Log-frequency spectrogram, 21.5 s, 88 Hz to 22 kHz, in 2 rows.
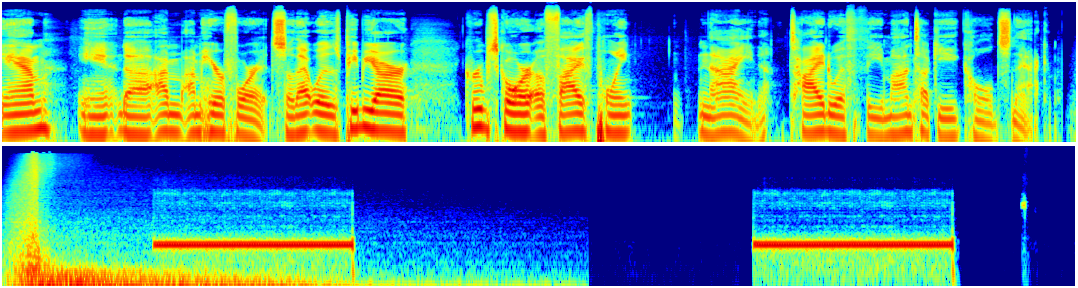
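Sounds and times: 
speech: 0.0 - 6.4, 7.0 - 11.1
telephone ringing with steady electronic tone: 12.3 - 14.3, 18.2 - 20.3.

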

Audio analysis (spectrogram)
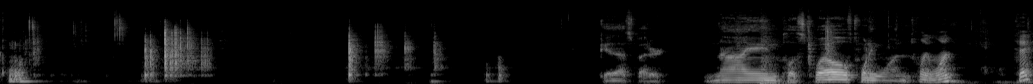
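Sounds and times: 
two dice rolled onto a surface during a tabletop role-playing game: 0.0 - 2.3, 3.5 - 4.5
speech: 6.0 - 10.3.

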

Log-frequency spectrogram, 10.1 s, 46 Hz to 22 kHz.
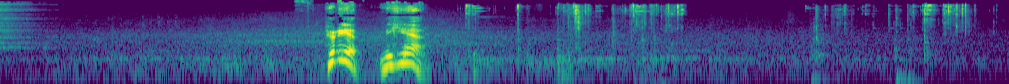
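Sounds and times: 
speech: 3.3 - 4.4
keys jangling while unlocking office door: 5.6 - 7.0, 8.1 - 10.0.

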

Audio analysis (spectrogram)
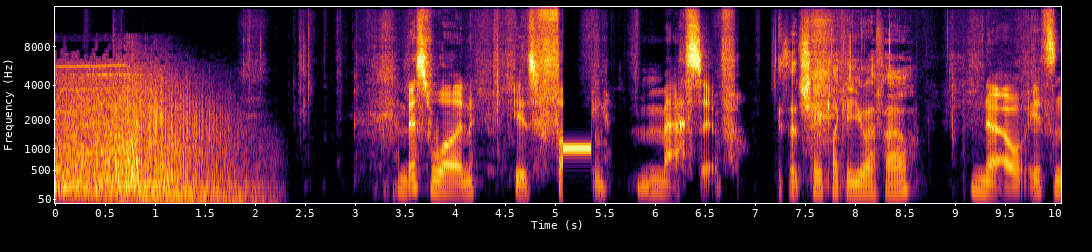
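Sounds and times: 
sci-fi space explosion of a fighter ship: 0.0 - 2.3
speech: 3.4 - 10.0.

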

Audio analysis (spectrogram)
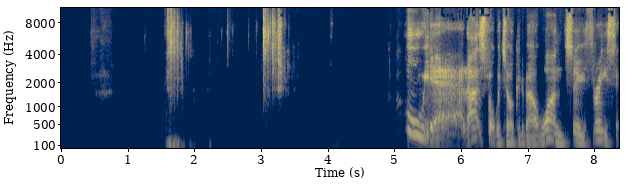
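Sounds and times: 
dice clattering onto a hard surface: 3.0 - 3.4
speech: 5.2 - 8.3.

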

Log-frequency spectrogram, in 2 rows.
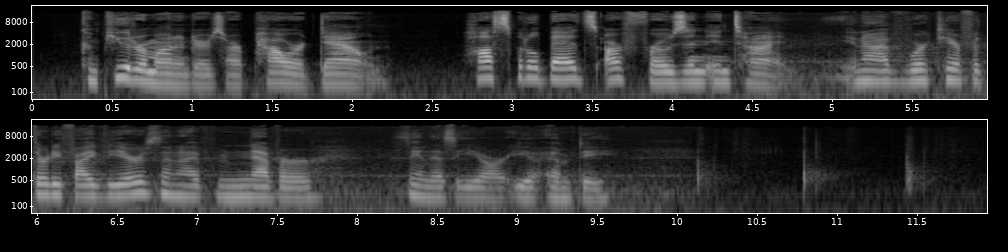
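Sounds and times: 
speech: 0.3 - 9.7
footsteps echoing on a hard floor in an empty hospital ER: 10.1 - 11.9.

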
